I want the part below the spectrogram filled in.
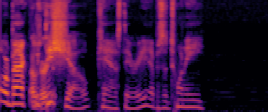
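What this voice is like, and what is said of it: Usual voice. Nothing is said of it.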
